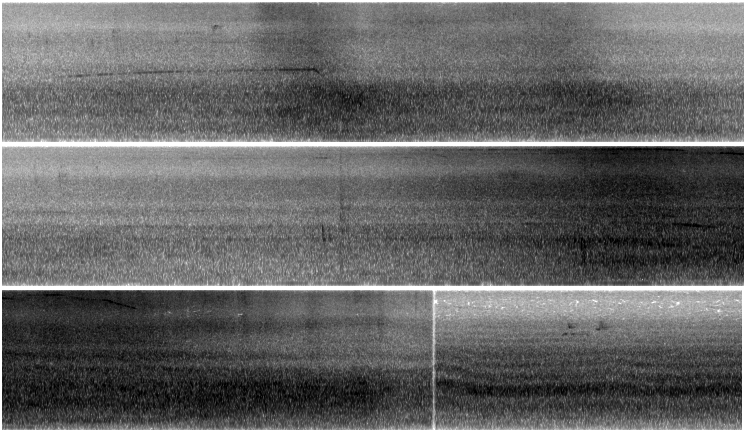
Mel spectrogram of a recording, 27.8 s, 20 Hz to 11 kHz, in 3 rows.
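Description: A KTR8000 diesel limited express train approaching and passing close by, its diesel engines and wheels on the rails growing loud in the second half, with a faint high whine. An earlier swell of noise comes a few seconds in, and the train sound cuts off abruptly near the end.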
